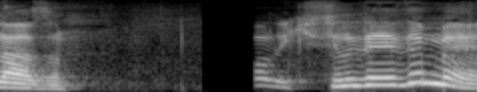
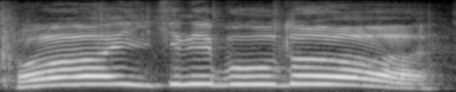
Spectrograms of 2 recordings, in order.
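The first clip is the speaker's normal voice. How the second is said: drawn-out, louder exclamation; delighted cheer; 2 semitones higher, 4 dB louder, much slower than usual. Real, not acted. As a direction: celebrate the find with slow, stretched words. Cheering the child's find.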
